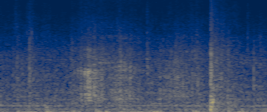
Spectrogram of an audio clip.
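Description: People shuffling and stepping about on a wooden floor, with scattered small knocks and faint murmured voices. A single sharp knock comes about three seconds in, over a steady low hum.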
